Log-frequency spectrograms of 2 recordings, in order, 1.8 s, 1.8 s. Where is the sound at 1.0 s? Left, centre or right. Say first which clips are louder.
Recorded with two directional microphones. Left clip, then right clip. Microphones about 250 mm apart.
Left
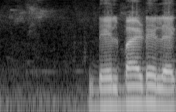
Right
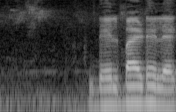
Left 3 dB; left.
